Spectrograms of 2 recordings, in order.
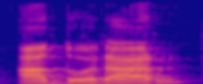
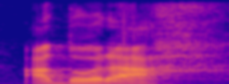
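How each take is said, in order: First: The final r is a quick tap. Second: The final r is a faint breath. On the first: "O mesmo R que você usou entre o O e o A, você usa no final" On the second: "quase não pronuncia o som do R. Ela faz mais um, uma sopradinha"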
